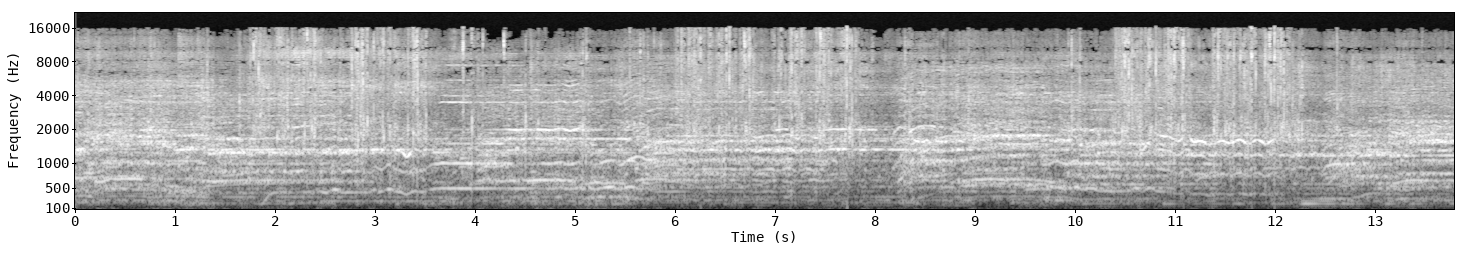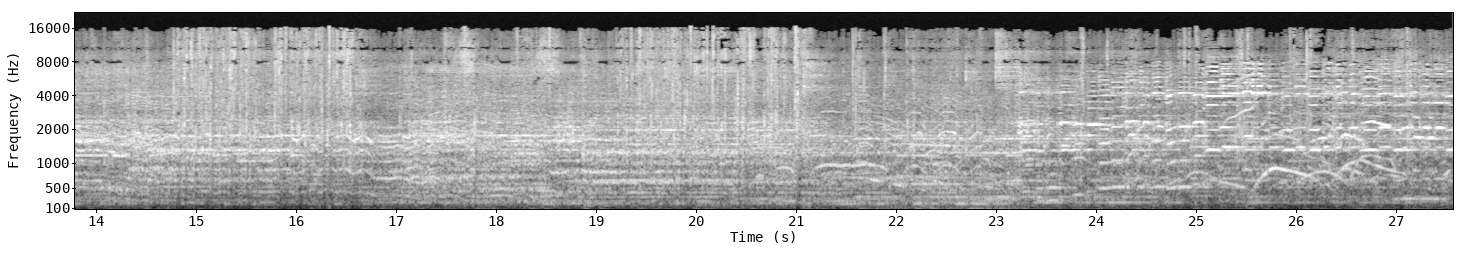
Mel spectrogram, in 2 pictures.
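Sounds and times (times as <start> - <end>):
crowd shouting an Easter greeting in unison: 0.0 - 3.0, 4.0 - 23.0
large crowd applauding and cheering: 0.0 - 27.5.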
